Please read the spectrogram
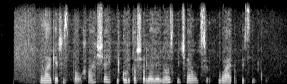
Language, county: Lithuanian, Panevėžys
